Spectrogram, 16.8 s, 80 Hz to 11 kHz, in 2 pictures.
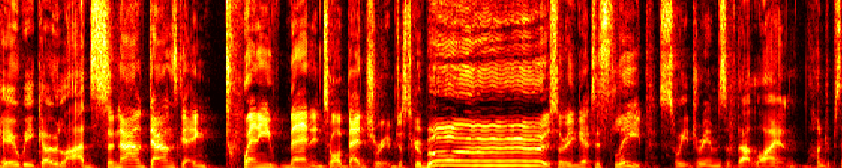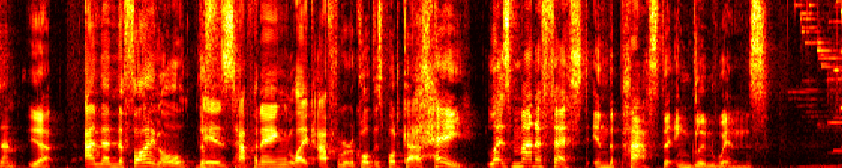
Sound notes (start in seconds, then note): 4.2 yells; 16.3 gentle chiming music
